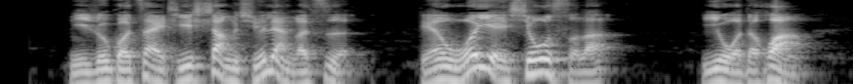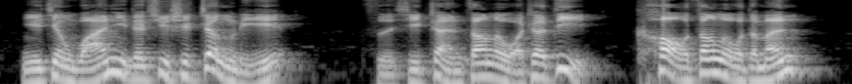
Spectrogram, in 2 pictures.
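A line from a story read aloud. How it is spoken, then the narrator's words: Cold sneer. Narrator (Chinese): 贾政冷笑道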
